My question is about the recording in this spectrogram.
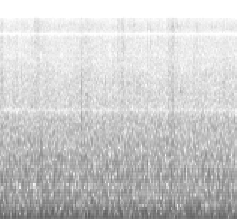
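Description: Steady low hum and even hiss of a fish room's running pumps and aeration, with a couple of faint rustles of plastic fish bags.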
